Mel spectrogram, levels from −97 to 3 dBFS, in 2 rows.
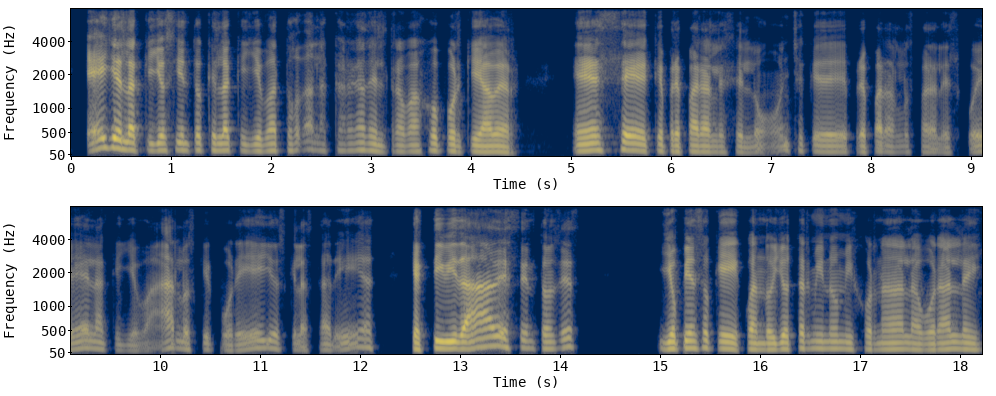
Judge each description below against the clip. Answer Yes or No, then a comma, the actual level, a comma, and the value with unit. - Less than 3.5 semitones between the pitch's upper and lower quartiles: Yes, average, 2.9 semitones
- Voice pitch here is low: Yes, low, 130 Hz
